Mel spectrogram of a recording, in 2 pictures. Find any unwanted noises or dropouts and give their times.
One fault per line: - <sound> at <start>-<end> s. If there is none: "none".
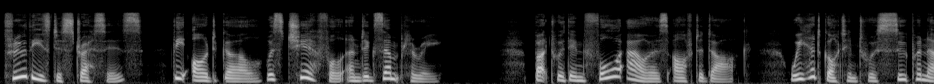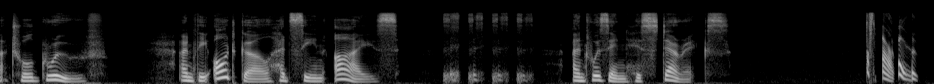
- laugh at 13.8-14.7 s
- chirp at 18.0-18.5 s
